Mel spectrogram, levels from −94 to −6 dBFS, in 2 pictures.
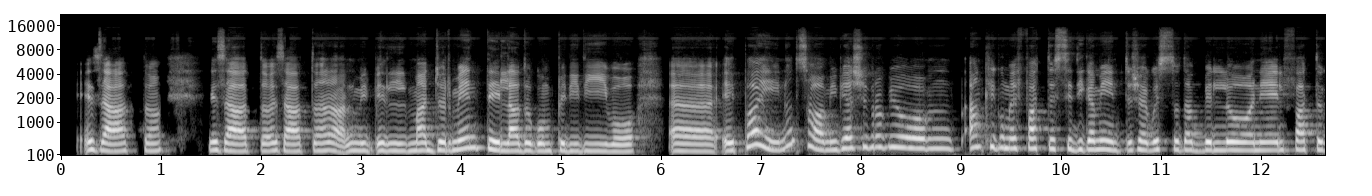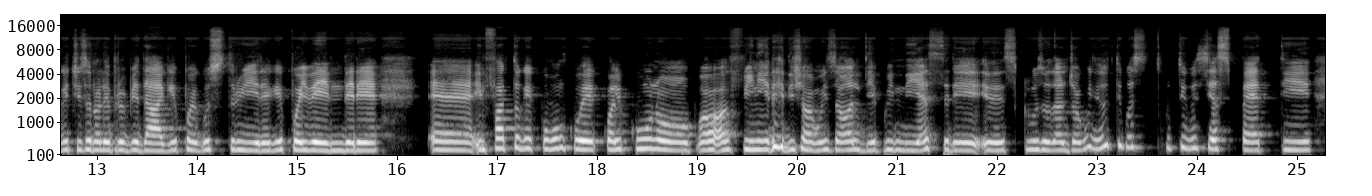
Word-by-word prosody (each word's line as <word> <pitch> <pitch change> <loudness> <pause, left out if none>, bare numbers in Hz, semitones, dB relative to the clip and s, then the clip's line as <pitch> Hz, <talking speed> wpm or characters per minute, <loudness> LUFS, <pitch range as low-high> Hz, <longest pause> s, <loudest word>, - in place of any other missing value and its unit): Esatto, 210 -1 0 0.4
esatto, 200 -3 +1
esatto. 200 -1 0
No 215 -1 0
mi 215 -1 -1
il 205 -1 -1
maggiormente 230 +7 +1
il 225 -2 +6
lato 205 0 +2
competitivo, 200 -2 -2 0.3
ehm, 195 -1 0
e 215 - +1
poi, 305 - +1
non 360 - -3
so, 260 -9 -1
mi 230 +1 -1
piace 285 +3 -1
proprio, 300 -2 +1
mhmm, 270 -1 -4
anche 310 +1 -2
come 280 -1 0
è 275 - -3
fatto 275 -1 0
esteticamente. 245 -3 0
Cioè, 230 -1 0
questo 240 +1 -1
tabellone, 225 0 +1
il 225 +1 -1
fatto 235 0 -1
che 235 +1 -2
ci 235 +1 -5
sono 240 -1 +2
le 225 0 +4
proprietà, 220 -2 +1
che 225 +3 -4
puoi 230 -4 0
costruire, 235 -2 0
che 235 +2 0
puoi 235 -2 +5
vendere, 220 0 +4 0.5
ehm, 230 -2 -1
il 245 - 0
fatto 275 +1 +1
che 270 0 -2
comunque 255 -3 +3
qualcuno 245 -2 +1
può 225 0 +2
finire, 245 +6 +3
diciamo, 240 -3 -1
i 240 - -2
soldi 230 -1 -2
e 220 - -3
quindi 225 -2 -4
essere 220 -3 -1 0.2
escluso 230 +2 -2
dal 225 0 -1
gioco. 220 +2 -4
Quindi 290 -2 -3
tutti 355 0 -2
quest 305 -1 -9
tutti 295 +1 -7
questi 280 0 -4
aspetti, 230 -2 -4
230 Hz, 150 wpm, -22 LUFS, 215-255 Hz, 0.5 s, il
